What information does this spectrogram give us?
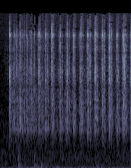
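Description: Imitated computer keyboard typing like a movie hacking scene: a rapid, even run of many faint, crisp key clicks with no pauses.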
